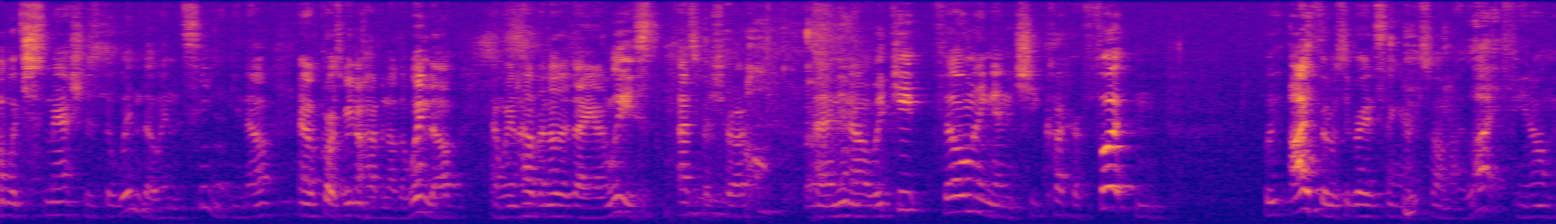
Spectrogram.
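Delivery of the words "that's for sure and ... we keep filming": usual speaking voice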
